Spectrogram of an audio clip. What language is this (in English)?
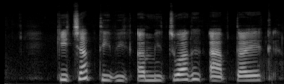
Kalenjin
